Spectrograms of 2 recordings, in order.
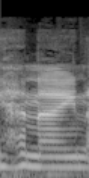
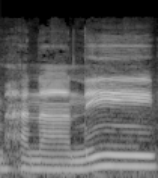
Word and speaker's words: Hanan: Hanan. – I get called variations of my name. Hanani, Hanan. It's just Hanan. It's a silent E because I'm extraordinary.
